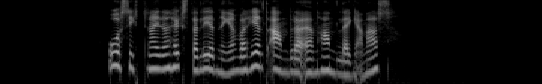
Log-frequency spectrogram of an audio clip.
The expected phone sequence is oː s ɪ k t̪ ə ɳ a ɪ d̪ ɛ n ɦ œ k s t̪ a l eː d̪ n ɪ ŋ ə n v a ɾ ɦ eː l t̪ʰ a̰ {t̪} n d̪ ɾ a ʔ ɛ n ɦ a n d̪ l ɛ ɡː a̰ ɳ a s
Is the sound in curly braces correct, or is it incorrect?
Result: incorrect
